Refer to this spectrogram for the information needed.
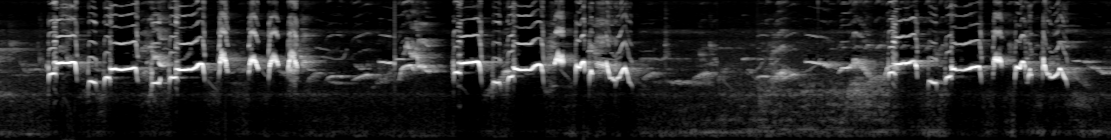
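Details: Oriental magpie-robin singing aggressively as a provoking lure, pouring out rapid bright whistles, sweeps and chattery notes in three long bursts with brief gaps, some soft background noise in the quieter middle stretch.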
